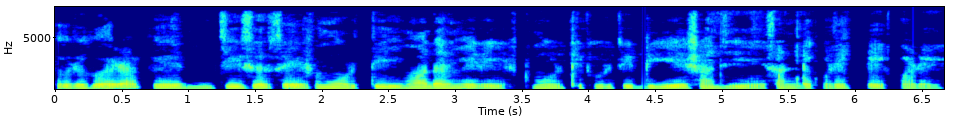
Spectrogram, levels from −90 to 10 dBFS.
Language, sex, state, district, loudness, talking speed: Bengali, female, West Bengal, Kolkata, -33 LUFS, 155 wpm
